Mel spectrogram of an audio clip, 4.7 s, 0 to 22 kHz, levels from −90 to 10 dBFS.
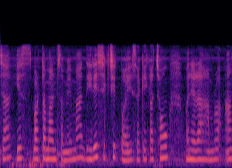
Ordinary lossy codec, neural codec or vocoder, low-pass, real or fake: none; none; 7.2 kHz; real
